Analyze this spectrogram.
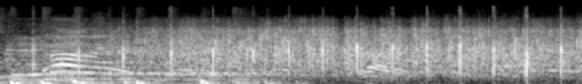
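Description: Several women sing together.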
